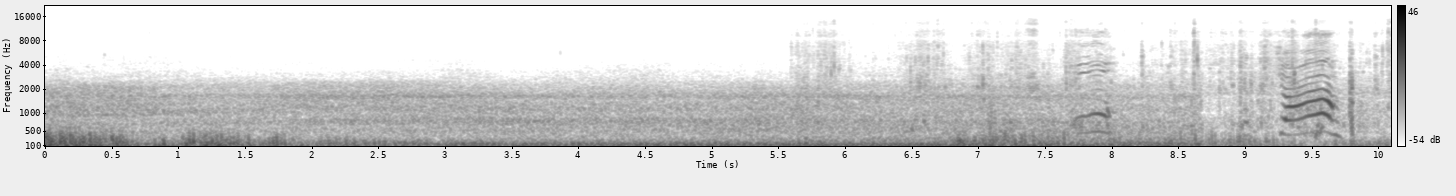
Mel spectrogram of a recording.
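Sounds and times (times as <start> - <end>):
wind rumbling on microphone: 0.0 - 10.0
wading through muddy water: 5.0 - 10.0.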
